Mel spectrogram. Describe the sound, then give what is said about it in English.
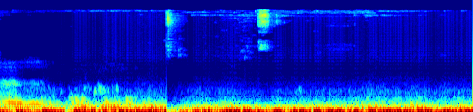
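Steady low engine and road rumble from a car being driven, a constant droning hum with a couple of brief, faint high ticks and no talk. “I'm actually driving right now.”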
